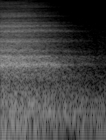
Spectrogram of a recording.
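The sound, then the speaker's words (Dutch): A slow, soft exhale through the mouth after a deep breath during a guided breathing exercise, a quiet breathy hiss that gradually fades away with no speech. “Opnieuw, via de neus in, diep. Hou vast. Adem via de mond uit.”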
